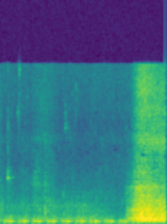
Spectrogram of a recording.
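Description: Faint, rapid, even bubbling, about six pulses a second, of chlorine gas passing through solution in the glassware. It is followed near the end by a short, louder breath.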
